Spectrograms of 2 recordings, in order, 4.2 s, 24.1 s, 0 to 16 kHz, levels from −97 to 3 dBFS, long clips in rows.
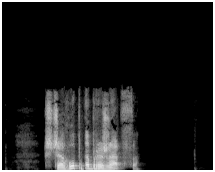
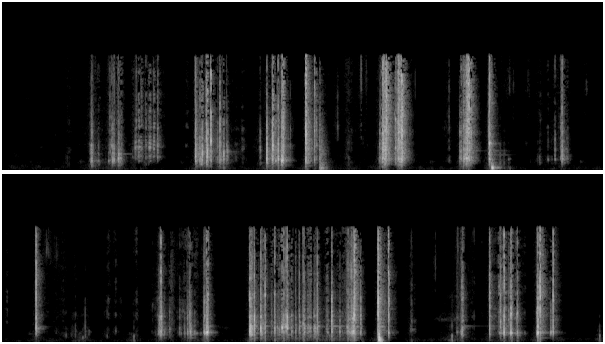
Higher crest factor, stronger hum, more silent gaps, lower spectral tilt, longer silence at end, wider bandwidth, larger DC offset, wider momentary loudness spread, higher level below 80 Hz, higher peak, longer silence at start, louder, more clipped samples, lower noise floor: second, 18 dB vs 28 dB; neither; neither; first, -5 dB/octave vs -0.5 dB/octave; first, 1.55 s vs 1 s; second, 8 kHz vs 11.5 kHz; neither; about the same, 19 LU vs 20 LU; first, -60 dBFS vs -78 dBFS; first, -2 dBFS vs -6 dBFS; second, 0.85 s vs 1.75 s; first, -15 LUFS vs -29 LUFS; neither; second, -62 dBFS vs under -90 dBFS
